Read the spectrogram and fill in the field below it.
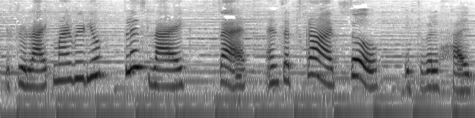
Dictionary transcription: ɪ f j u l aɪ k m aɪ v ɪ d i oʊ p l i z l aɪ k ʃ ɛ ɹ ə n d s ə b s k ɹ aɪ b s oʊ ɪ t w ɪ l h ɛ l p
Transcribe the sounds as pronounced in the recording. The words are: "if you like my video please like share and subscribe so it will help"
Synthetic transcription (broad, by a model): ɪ f j u l aɪ k m aɪ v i d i oʊ p l i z l aɪ k s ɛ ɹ ə n d s ə b s k ɹ aɪ b s oʊ ɪ t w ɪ l h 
